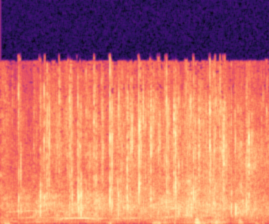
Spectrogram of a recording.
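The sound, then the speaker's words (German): A steady burst of audience applause, dense overlapping claps with a few sharper individual hits, sustained at an even level for a few seconds with some crowd murmur beneath. “Applaus”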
